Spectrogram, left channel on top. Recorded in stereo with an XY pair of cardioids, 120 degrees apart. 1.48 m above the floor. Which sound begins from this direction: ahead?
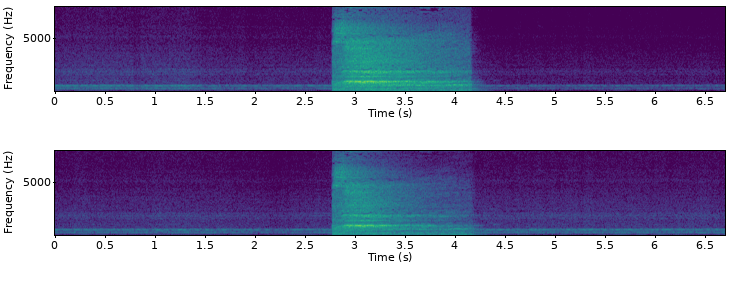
A shout, at 2.8 s.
